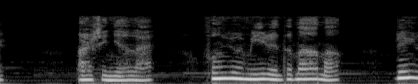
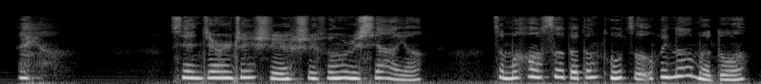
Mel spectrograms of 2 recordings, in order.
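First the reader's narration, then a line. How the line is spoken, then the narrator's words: Amused father. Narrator (Chinese): 爸爸好像笑了笑，说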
